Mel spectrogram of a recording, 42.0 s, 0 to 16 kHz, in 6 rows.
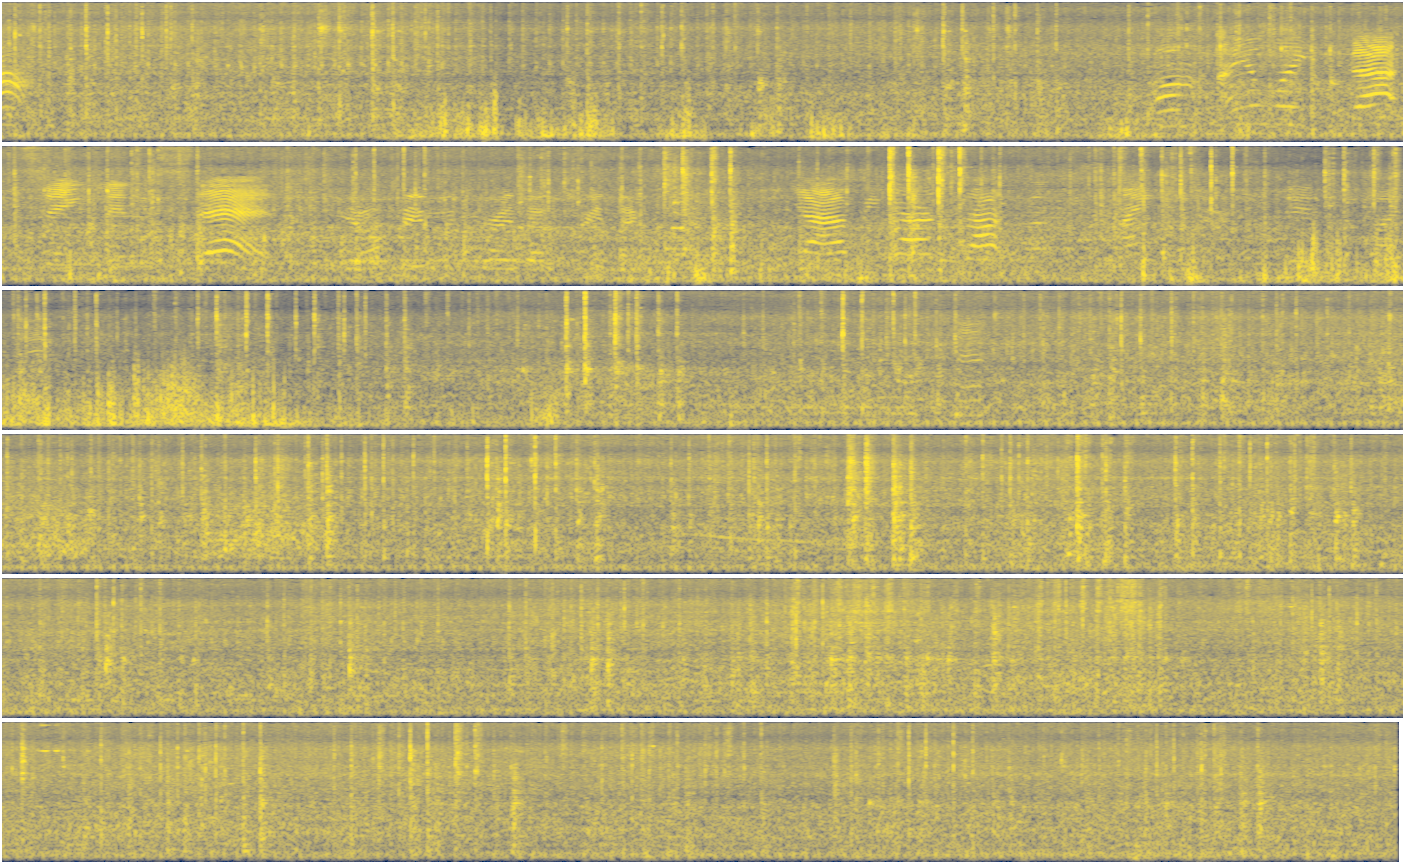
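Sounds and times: miniature train humming: 0:00.0 - 0:42.0
train cars clattering over rails: 0:00.0 - 0:42.0.

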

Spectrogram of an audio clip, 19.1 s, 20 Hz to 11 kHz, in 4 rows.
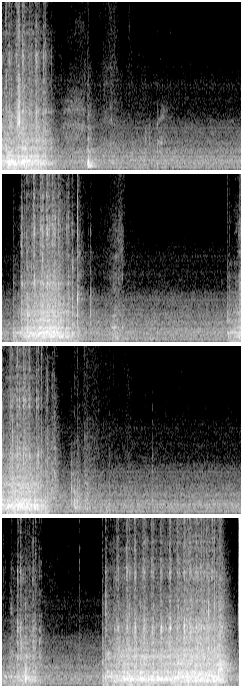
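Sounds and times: sewing machine stitching: 0:00.0 - 0:01.1, 0:05.0 - 0:06.4, 0:09.3 - 0:10.7, 0:14.4 - 0:15.2, 0:16.4 - 0:18.9.

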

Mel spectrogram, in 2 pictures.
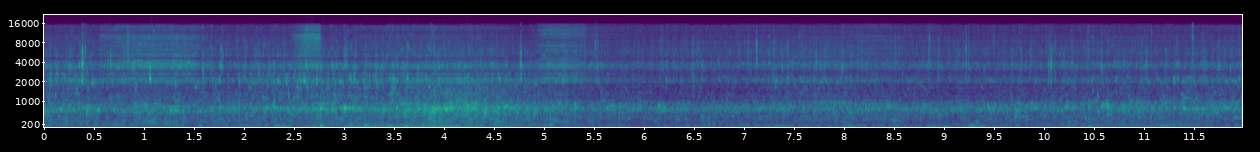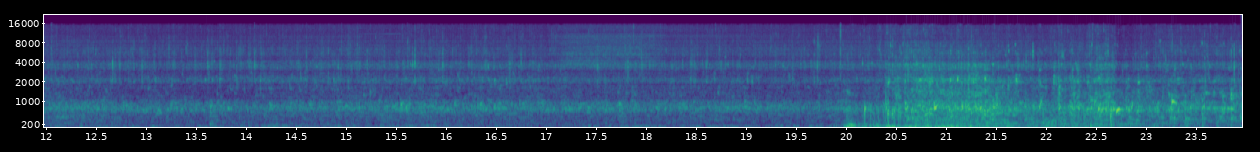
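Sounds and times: scuba regulator bubbles rushing: 0:00.0 - 0:05.3, 0:18.6 - 0:23.9
underwater water hiss: 0:00.0 - 0:06.0, 0:16.0 - 0:19.0.

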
